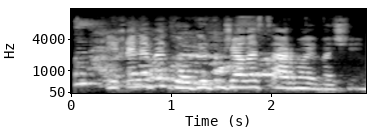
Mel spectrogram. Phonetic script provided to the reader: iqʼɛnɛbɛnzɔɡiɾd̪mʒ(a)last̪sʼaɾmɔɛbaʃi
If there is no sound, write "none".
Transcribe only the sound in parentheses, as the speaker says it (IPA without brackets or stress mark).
a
